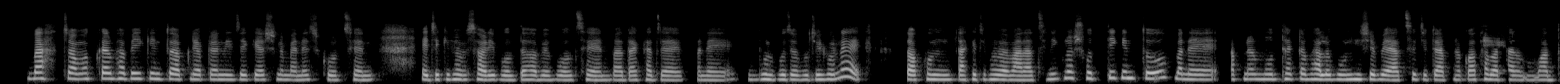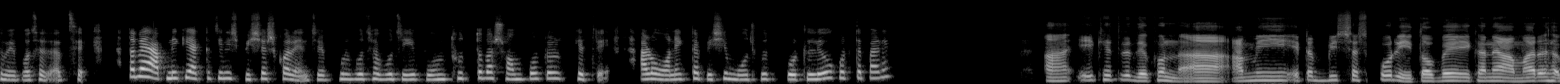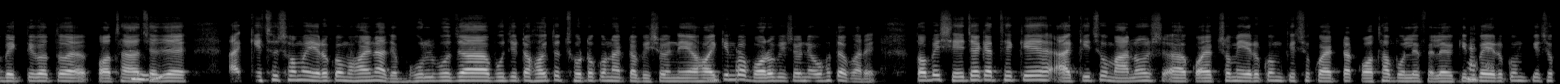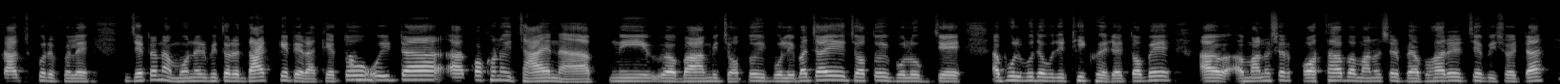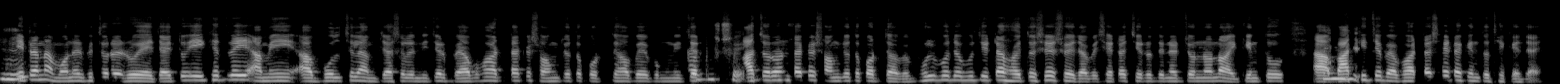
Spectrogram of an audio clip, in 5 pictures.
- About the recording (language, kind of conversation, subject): Bengali, podcast, ভুল বোঝাবুঝি হলে আপনি প্রথমে কী করেন?
- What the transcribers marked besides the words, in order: horn; other background noise; other street noise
